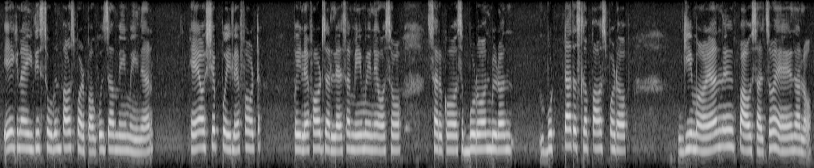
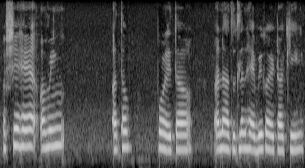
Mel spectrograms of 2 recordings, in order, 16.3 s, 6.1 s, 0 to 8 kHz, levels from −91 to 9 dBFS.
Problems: background sounds at intervals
